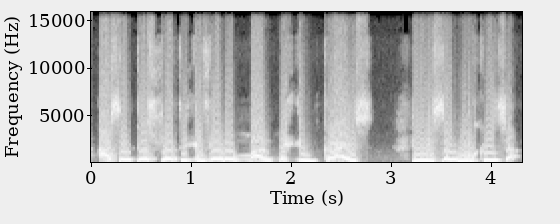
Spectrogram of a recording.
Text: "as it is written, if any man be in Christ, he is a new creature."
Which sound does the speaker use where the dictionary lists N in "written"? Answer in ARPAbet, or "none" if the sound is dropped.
none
